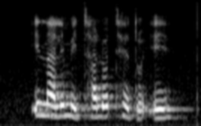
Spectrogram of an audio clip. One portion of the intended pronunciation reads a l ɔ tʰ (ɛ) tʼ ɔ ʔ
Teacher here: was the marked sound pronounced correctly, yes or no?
yes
